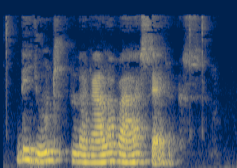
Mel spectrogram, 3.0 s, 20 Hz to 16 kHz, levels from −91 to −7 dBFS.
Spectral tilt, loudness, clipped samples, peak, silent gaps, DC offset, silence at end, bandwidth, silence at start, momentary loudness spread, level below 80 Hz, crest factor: -6.5 dB/octave; -21 LUFS; under 0.1%; -6 dBFS; none; under 0.1%; 0.5 s; 11.5 kHz; 0.2 s; 19 LU; -54 dBFS; 16 dB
